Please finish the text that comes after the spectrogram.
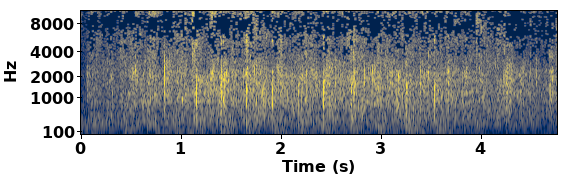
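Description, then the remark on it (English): A steady wash of audience applause, many hands clapping together at moderate volume for several seconds, dense and continuous with scattered sharper claps standing out. “Thanks for applauding my childhood.”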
